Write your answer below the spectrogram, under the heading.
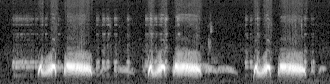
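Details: Spotted dove urging coo, used to stir other doves into calling: three phrases about two seconds apart, each a short looping note and then a long, steady, buzzy coo, with soft low notes in between.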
